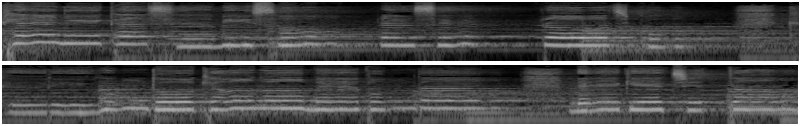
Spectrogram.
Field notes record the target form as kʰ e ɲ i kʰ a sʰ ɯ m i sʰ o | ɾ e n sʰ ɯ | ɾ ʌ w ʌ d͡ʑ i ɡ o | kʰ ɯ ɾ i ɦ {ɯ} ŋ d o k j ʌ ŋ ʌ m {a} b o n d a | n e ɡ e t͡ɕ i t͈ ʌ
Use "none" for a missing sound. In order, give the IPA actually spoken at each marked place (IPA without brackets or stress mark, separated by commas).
u, e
